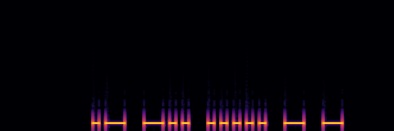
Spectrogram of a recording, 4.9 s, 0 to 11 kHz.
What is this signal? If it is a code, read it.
Morse code, heard as a keyed tone, about 15 wpm, 700 Hz. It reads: AD5TT
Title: Call Signs Repeated 3x - 15wpm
